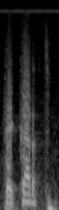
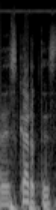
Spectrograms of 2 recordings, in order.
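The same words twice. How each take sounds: First: The name is said with a French pronunciation. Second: The name is said with a Spanish pronunciation.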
